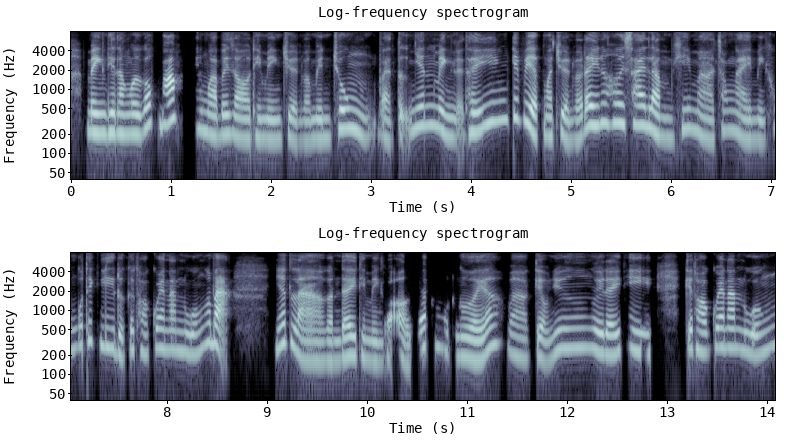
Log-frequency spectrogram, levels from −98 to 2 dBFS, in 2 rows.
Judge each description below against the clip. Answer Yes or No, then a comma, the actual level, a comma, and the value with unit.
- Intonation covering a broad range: Yes, wide, 6.0 semitones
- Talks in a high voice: Yes, high, 215 Hz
